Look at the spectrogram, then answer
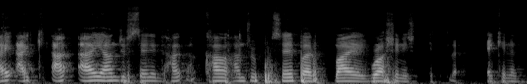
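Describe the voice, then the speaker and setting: Speaking in a Georgian accent at a moderate pace, a woman uses a fairly low pitch and monotone, flat intonation, with big swings in loudness. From Georgia (country). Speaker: podcast guest. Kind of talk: casual chat.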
